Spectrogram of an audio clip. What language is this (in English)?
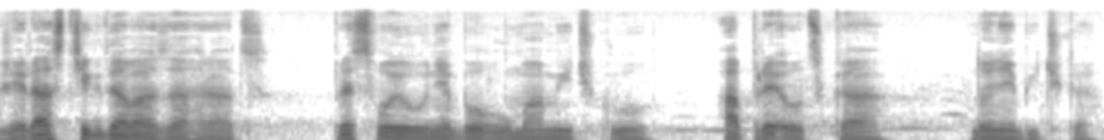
Romanian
